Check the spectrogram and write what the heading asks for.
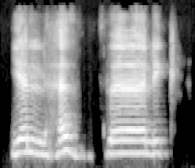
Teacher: But if I'm going to merge it, then there is no tha. Okay, you do not pronounce tha, you just give dhal a shadda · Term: إدغام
